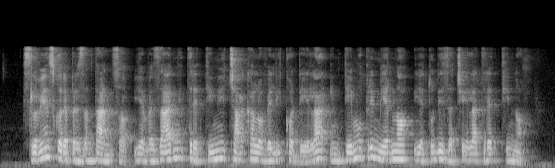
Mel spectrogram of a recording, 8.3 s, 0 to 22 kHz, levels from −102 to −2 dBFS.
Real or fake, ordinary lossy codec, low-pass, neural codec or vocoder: real; none; none; none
